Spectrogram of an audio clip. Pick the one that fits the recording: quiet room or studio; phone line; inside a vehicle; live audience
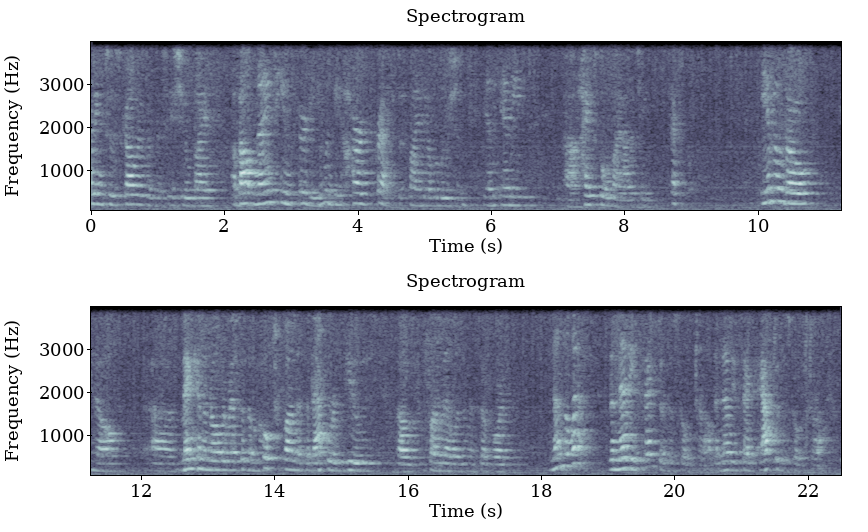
live audience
